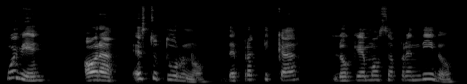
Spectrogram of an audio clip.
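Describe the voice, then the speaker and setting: A man teaching an English lesson to young children in Spanish, drilling pronunciation by slowly repeating words and stressing syllables. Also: high-pitched, very animated, bright, forceful tone. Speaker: primary school English teacher.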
